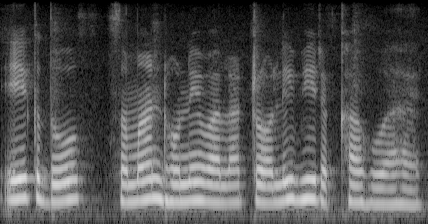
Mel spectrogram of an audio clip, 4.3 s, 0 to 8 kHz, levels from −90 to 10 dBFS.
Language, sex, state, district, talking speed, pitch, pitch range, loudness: Hindi, female, Jharkhand, Ranchi, 140 wpm, 200 Hz, 190-225 Hz, -15 LUFS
